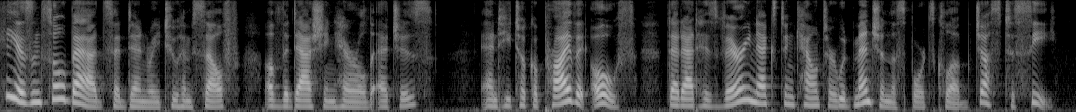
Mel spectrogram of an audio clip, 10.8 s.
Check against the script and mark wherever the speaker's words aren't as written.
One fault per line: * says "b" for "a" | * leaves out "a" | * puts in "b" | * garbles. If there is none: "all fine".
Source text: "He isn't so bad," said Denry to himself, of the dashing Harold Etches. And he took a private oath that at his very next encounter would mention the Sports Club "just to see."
all fine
